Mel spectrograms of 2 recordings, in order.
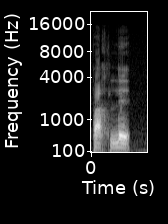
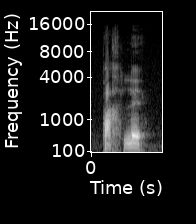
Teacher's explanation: La R del final no suena, solo suena la E.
